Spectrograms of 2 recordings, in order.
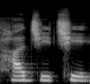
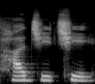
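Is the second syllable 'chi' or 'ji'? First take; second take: ji; ji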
